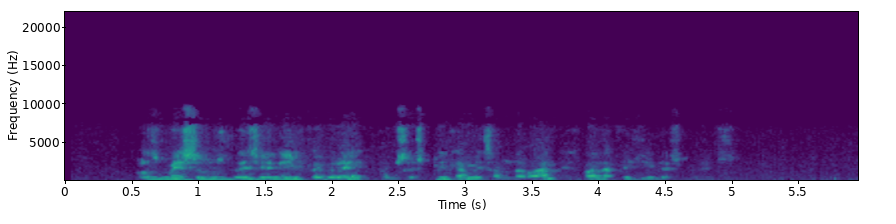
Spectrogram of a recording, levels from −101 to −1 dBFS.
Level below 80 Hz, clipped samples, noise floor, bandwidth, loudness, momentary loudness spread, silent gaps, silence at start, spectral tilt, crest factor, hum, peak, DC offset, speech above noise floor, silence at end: -74 dBFS; under 0.1%; -83 dBFS; 9.6 kHz; -45 LUFS; 16 LU; none; 0.55 s; -4 dB/octave; 20 dB; none; -28 dBFS; under 0.1%; 37 dB; 1 s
